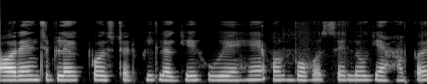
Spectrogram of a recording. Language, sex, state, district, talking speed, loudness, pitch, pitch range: Hindi, female, Chhattisgarh, Raipur, 180 wpm, -21 LUFS, 200 Hz, 195-205 Hz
